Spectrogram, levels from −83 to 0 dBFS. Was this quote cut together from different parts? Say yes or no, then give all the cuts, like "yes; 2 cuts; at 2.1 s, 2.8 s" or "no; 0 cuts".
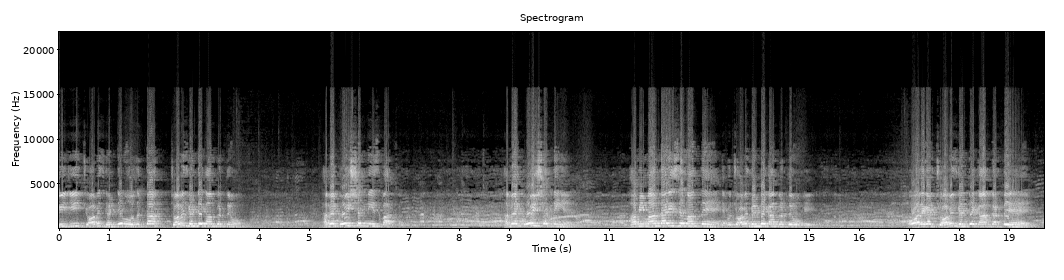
no; 0 cuts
